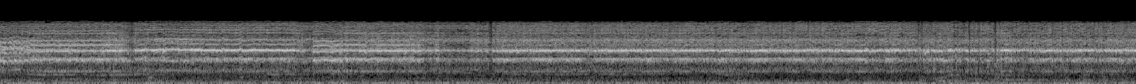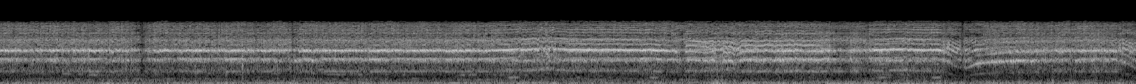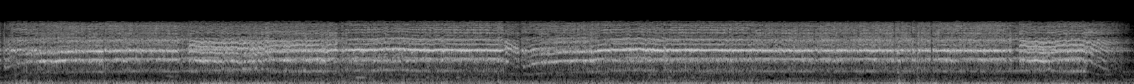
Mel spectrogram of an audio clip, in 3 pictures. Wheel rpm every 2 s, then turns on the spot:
160, 160, 160, 160, 160, 160, 160, 160, 160, 160, 140, 140, 160, 160, 150, 160, 150.
none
